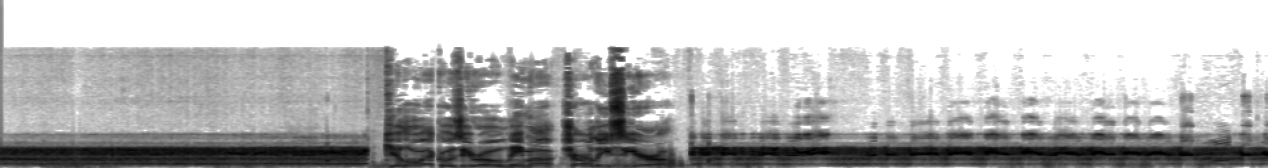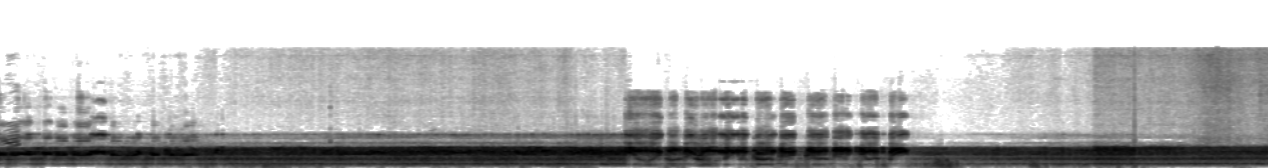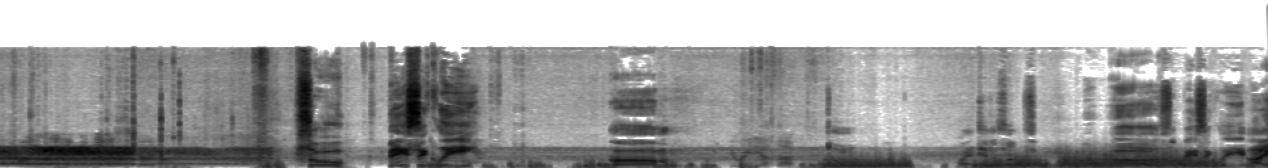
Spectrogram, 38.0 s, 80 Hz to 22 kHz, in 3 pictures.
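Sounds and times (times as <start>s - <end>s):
distant radio voices: 0.0s - 3.8s, 6.9s - 38.0s
radio band noise hiss: 0.0s - 38.0s.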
